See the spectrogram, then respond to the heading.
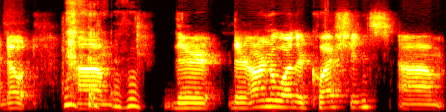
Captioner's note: ladies laughing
